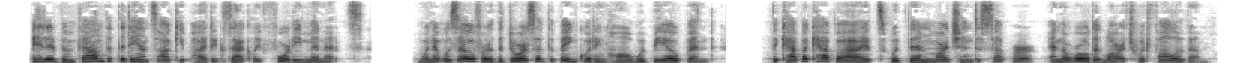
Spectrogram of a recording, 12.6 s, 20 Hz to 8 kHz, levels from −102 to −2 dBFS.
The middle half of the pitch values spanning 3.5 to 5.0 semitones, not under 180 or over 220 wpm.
Yes: average, 4.1 semitones; average, 190 wpm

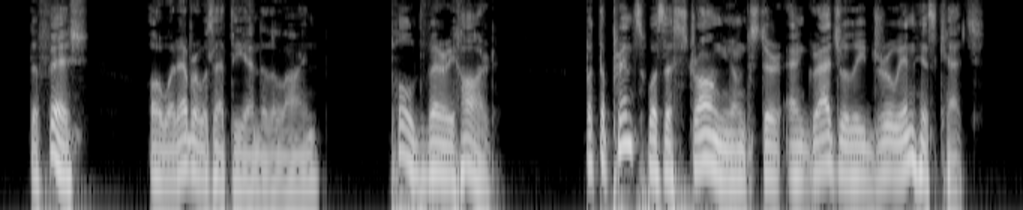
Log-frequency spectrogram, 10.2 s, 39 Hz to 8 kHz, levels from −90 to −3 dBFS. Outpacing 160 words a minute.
Yes: average, 170 wpm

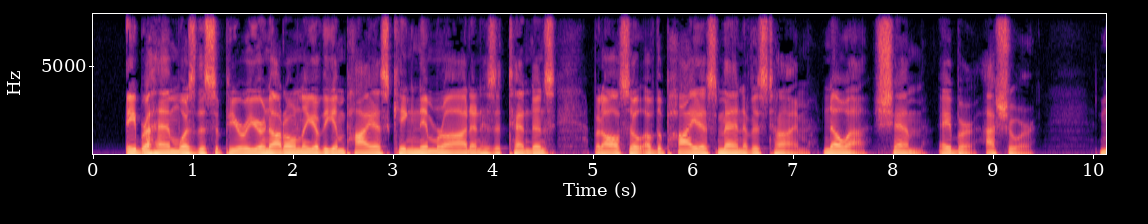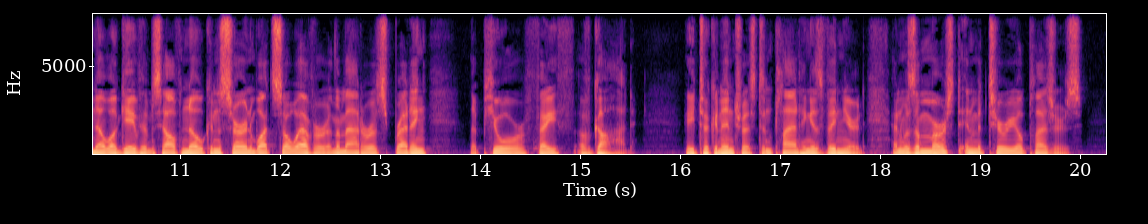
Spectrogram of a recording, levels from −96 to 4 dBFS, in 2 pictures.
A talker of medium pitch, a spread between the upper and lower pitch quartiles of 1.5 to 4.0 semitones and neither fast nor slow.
No: low, 115 Hz; average, 3.7 semitones; average, 175 wpm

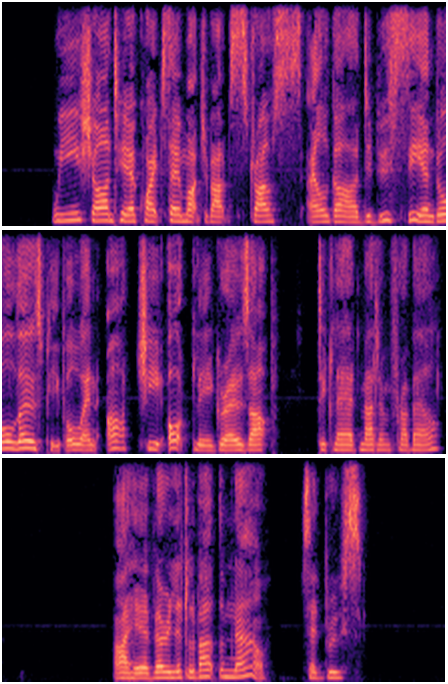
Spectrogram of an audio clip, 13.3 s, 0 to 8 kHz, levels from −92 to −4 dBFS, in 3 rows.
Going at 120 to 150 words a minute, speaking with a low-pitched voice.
No: average, 140 wpm; high, 200 Hz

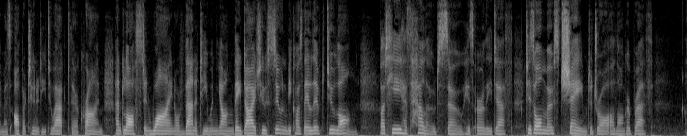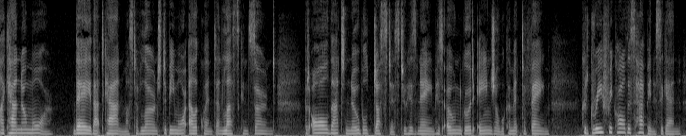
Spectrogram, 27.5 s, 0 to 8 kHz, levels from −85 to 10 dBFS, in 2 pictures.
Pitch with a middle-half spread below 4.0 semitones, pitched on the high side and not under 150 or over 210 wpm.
No: average, 2.8 semitones; medium, 175 Hz; average, 175 wpm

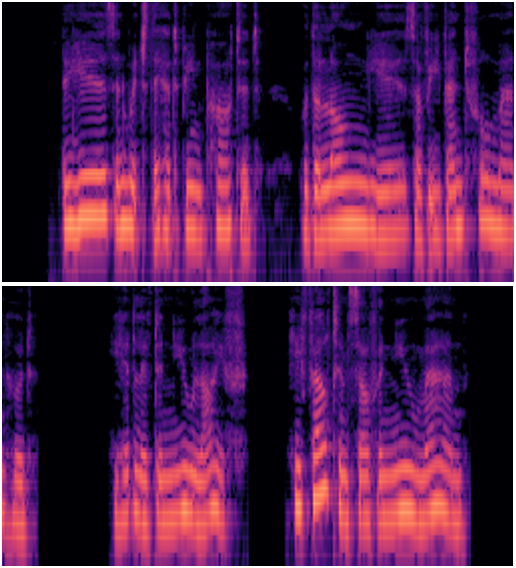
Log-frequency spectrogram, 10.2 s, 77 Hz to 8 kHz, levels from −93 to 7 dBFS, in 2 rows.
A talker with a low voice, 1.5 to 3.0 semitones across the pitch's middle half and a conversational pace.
No: medium, 180 Hz; narrow, 2.6 semitones; average, 160 wpm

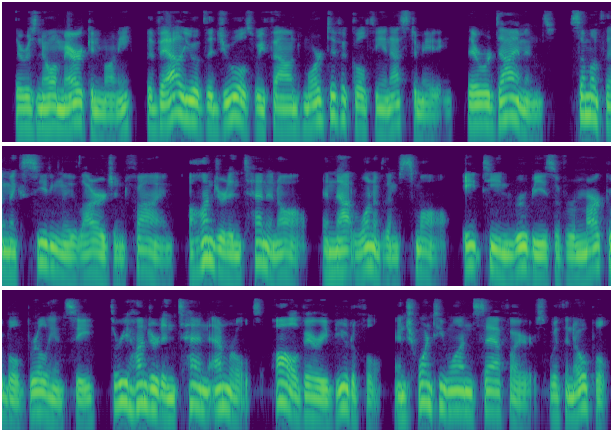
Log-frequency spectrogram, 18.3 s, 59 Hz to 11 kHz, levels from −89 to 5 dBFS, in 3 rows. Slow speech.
No: average, 180 wpm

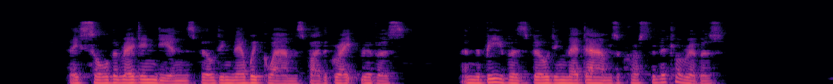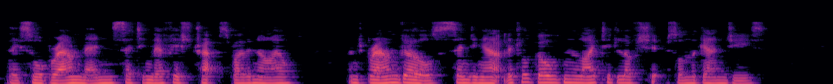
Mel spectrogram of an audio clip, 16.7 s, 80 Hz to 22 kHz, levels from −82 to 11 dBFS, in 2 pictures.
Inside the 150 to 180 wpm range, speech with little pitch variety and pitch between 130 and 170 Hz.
Yes: average, 160 wpm; narrow, 1.7 semitones; medium, 140 Hz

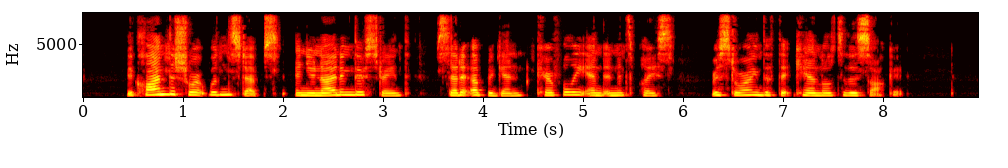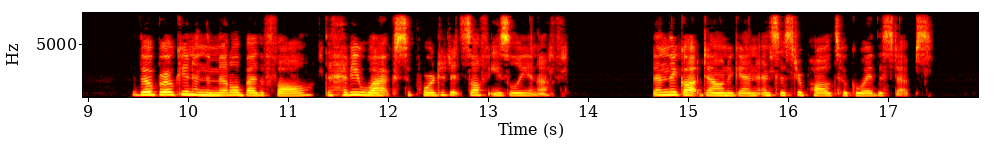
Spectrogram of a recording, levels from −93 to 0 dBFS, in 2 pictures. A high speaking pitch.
Yes: high, 225 Hz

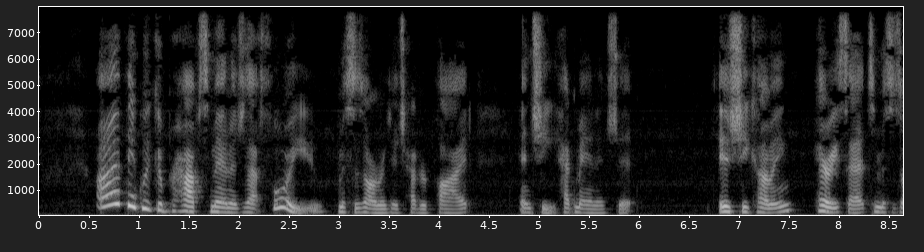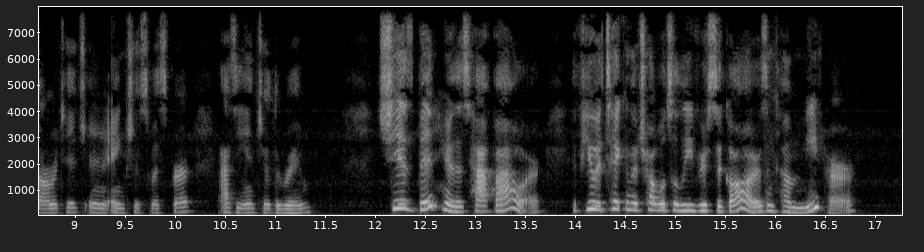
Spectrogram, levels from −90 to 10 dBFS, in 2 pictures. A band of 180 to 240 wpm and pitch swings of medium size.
No: average, 200 wpm; wide, 7.1 semitones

